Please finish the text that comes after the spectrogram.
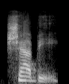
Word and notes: shabby: Indian

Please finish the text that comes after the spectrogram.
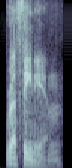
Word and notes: ruthenium: British English

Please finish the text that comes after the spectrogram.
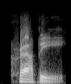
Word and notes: crabby: American English

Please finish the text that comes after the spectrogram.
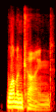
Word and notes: womenkind: British English

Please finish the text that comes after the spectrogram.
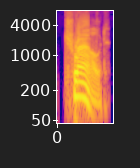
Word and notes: trout: American English

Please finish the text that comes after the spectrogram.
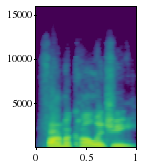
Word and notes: pharmacology: American English

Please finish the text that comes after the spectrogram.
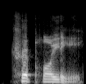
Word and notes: triploidy: American English

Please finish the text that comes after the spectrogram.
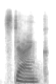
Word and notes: stank: Indian

